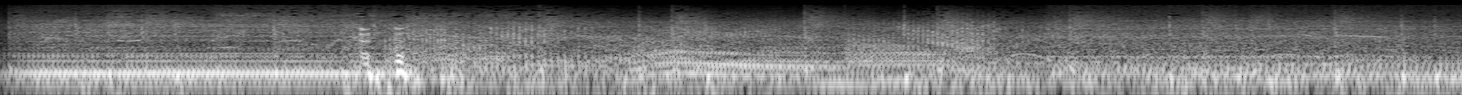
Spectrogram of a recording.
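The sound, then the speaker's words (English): A motorcycle with a racing-type engine and a dual exhaust system drones steadily, then revs up and down in a couple of sweeping pitch swells before settling back to a rumbling idle. “It has a sort of a racing engine in it compared to our production motorcycles. It has a dual exhaust system.”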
